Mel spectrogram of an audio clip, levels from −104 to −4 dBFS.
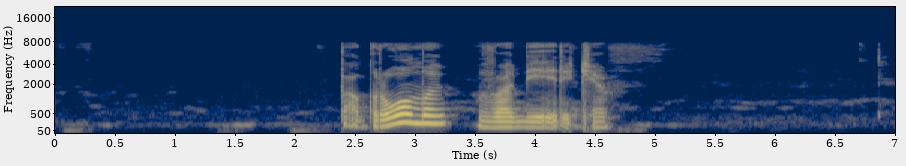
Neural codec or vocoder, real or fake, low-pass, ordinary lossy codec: codec, 16 kHz, 8 kbps, FreqCodec, larger model; fake; none; none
